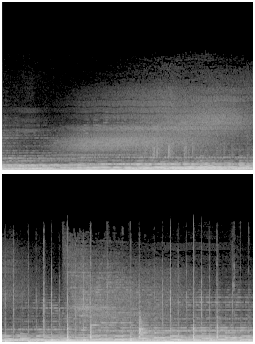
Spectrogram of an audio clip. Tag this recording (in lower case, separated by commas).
new-age music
